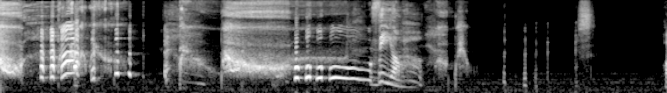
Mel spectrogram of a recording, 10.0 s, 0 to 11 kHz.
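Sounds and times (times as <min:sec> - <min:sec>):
women laughing: 0:00.4 - 0:02.2, 0:04.4 - 0:05.6, 0:07.6 - 0:08.3.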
